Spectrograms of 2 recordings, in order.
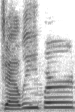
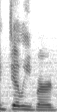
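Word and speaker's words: Delibird: Is it deli bird? I always say dilly bird, but I I have a feeling that's wrong. But I mean, I say deli because that's the way it's spelled. Yeah, that's why I was like I I see that it says deli, but I always wind up saying dilly.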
